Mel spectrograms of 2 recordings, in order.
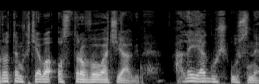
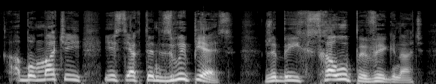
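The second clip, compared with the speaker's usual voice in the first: high, louder heated outburst; passionate exclamation; 9 semitones higher, 5 dB louder than usual. A narrator's reading. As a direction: fling it out with passion. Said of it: "wykrzyknęła namiętnie". (namiętny wykrzyk)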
